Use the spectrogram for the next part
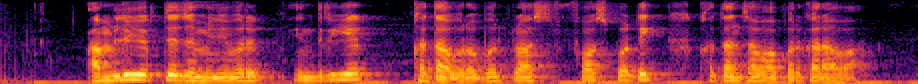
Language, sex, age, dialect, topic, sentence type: Marathi, male, 25-30, Standard Marathi, agriculture, statement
